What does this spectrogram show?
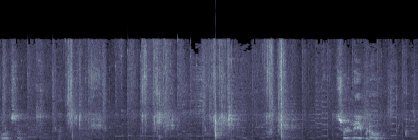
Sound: chopping Noise

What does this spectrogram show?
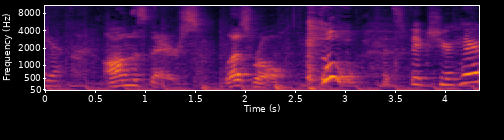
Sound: giggling

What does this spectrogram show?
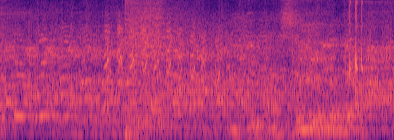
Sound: laughing

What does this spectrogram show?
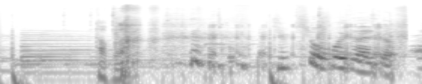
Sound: laughing

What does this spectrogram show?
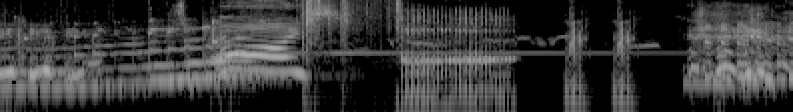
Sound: both laugh; oinks; all laugh

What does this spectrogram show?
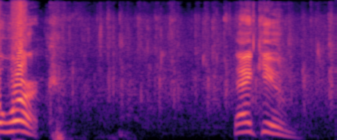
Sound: audience applauding

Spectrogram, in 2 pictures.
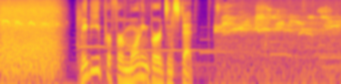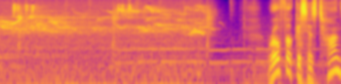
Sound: sea waves thrashing; birds chirping

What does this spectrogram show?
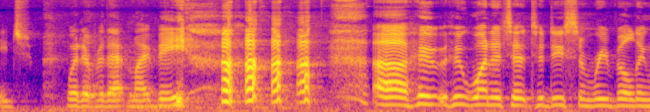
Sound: laughing

